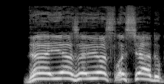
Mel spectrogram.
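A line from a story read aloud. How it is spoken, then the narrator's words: Shouting. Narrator (Russian): кричал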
